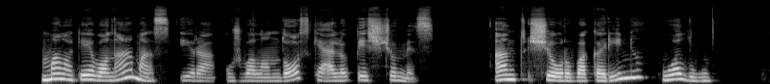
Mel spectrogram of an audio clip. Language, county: Lithuanian, Utena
